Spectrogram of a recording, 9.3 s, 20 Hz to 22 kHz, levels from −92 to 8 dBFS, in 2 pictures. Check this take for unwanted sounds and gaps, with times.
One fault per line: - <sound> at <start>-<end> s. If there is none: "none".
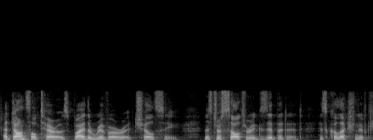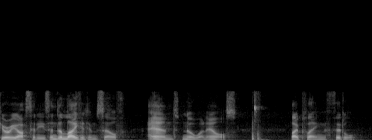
- squeak at 7.8-8.0 s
